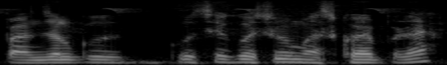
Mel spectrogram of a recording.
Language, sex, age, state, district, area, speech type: Assamese, male, 30-45, Assam, Dhemaji, rural, spontaneous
